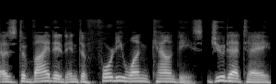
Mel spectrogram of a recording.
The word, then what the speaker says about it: județe: Romania is divided into 41 counties, județe, pronounced Judeis, and the municipality of Bucharest.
